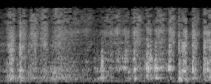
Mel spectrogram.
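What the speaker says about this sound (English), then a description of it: "Start scrubbing." A scrub brush works Dawn soap over a car door panel on a Jeep in rapid back-and-forth rasping strokes, close and fairly loud, with brief pauses between bursts and no talking.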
